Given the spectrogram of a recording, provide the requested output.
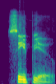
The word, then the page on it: CPU: American English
